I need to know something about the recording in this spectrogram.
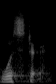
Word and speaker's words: Worcester: wife who's now in med school is in Worcester that's how he said it right Worcester by the way she yeah is your wife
